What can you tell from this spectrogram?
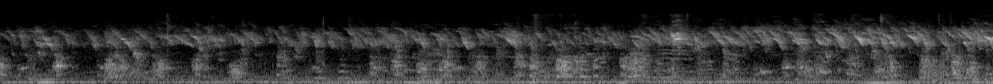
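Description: Chickens peeping: many quick, high, falling calls overlapping one another without pause, over a low steady hum.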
